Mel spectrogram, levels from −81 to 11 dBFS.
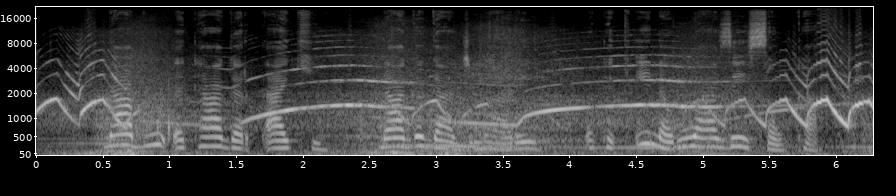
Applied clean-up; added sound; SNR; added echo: none; Motor vehicle (road) / Siren; -3 dB; none.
